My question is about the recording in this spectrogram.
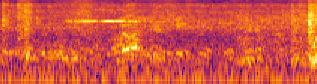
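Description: Indistinct voices of a crowd over the steady low hum of an idling vehicle engine.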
